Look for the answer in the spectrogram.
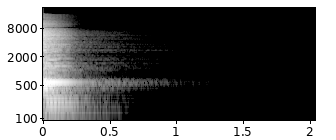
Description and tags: Dirty Tony Cowbell Mx 037
This is Tony's nasty cheap cowbell. The pack is conceived to be used with fruity's FPC, or any other drum machine or just in a electronic drumkit. ENJOY
cowbell, realistic, drumkit, drum, dirty, pack, tonys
